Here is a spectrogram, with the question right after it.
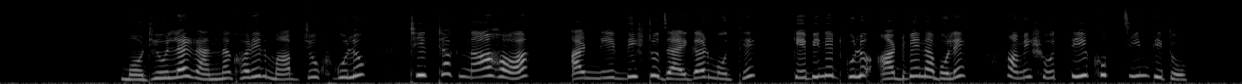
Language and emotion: Bengali, fearful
